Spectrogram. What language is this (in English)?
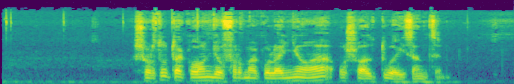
Basque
